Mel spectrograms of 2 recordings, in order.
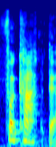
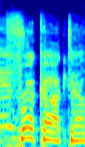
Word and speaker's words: fakakta: Did I do it right? Yeah. No, fakakta. Fakakta. He never does it right. I say it like frakakta, like high fructose corn syrup.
